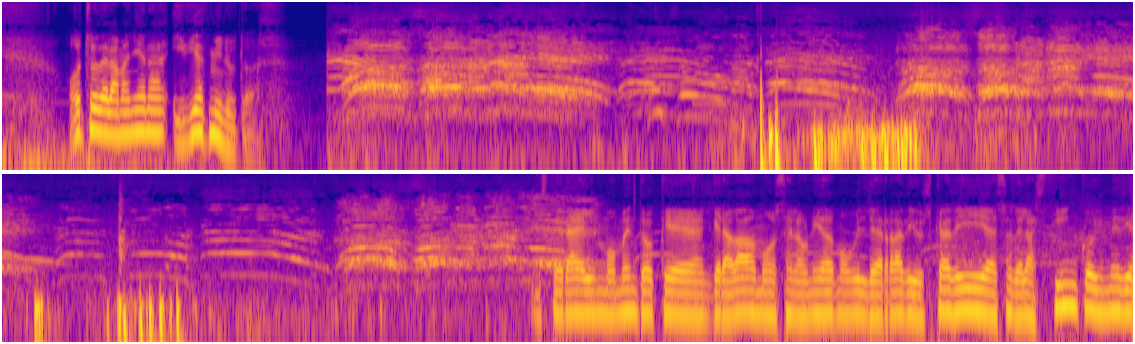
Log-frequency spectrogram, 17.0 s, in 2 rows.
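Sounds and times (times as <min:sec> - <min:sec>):
speech: 0:00.5 - 0:02.2, 0:12.6 - 0:16.9
crowd of striking workers chanting: 0:02.5 - 0:09.1, 0:10.5 - 0:13.1, 0:14.8 - 0:16.9.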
